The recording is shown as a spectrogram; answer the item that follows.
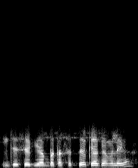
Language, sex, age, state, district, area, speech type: Hindi, male, 45-60, Rajasthan, Karauli, rural, conversation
